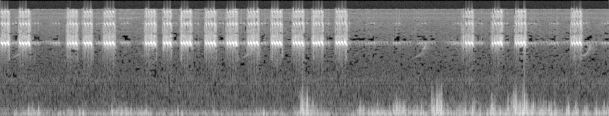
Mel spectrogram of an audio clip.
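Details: Field cricket cleaning the steps at its burrow entrance while singing: bursts of clear, high, ringing chirps in quick runs with short pauses, over low scraping and rustling from the cleaning, which grows busier midway.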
